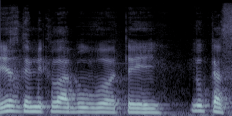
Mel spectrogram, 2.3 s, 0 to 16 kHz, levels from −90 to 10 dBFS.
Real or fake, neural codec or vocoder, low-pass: fake; codec, 44.1 kHz, 3.4 kbps, Pupu-Codec; 14.4 kHz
